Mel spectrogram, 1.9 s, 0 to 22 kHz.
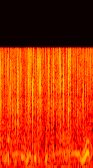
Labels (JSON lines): {"label": "biophony, cascading saw", "recorder": "SoundTrap 600 or HydroMoth"}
